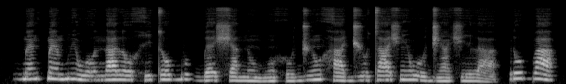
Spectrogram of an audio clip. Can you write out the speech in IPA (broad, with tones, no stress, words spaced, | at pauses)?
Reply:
ɡ͡bɛ̃˦k͡pɛ̃˦bĩ˦˨ wo˧na˦ lo˧hi˧to˦ bu˦˨ɡ͡bɛ˧ ʃa˧nũ˨bũ˨hu˨˦ d͡ʒũ˦ ha˧ d͡ʒu˧ta˦ʃĩ˦ wu˧d͡ʒã˧ʃi˧la˨ | ɾu˦ba˦˨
